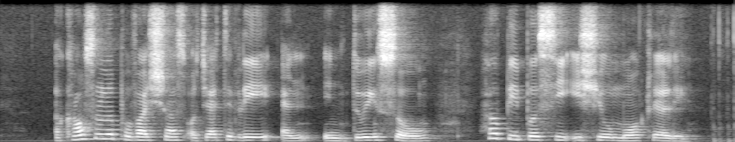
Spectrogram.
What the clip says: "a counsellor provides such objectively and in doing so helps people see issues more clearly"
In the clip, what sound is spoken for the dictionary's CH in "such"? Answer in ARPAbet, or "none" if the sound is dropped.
S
